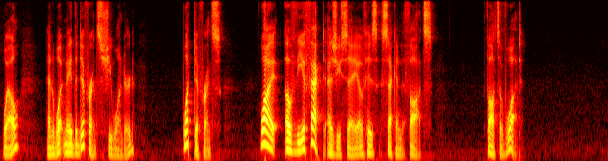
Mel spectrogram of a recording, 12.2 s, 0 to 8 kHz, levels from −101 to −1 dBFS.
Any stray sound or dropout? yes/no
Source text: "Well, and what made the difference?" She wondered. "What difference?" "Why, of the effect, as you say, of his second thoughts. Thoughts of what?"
no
